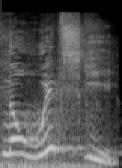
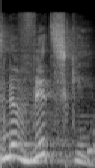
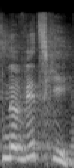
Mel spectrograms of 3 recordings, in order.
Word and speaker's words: Nowitzki: we're like published it's no whiskey no actually no you're so unbelievably wrong he is from Germany W's are V's it's novitsky if you pronounce you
